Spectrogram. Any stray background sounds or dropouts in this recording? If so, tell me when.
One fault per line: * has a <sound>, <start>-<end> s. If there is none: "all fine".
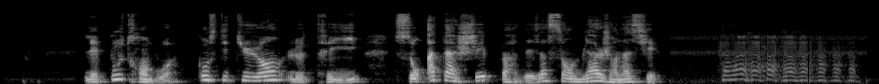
* has a laugh, 7.2-8.6 s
